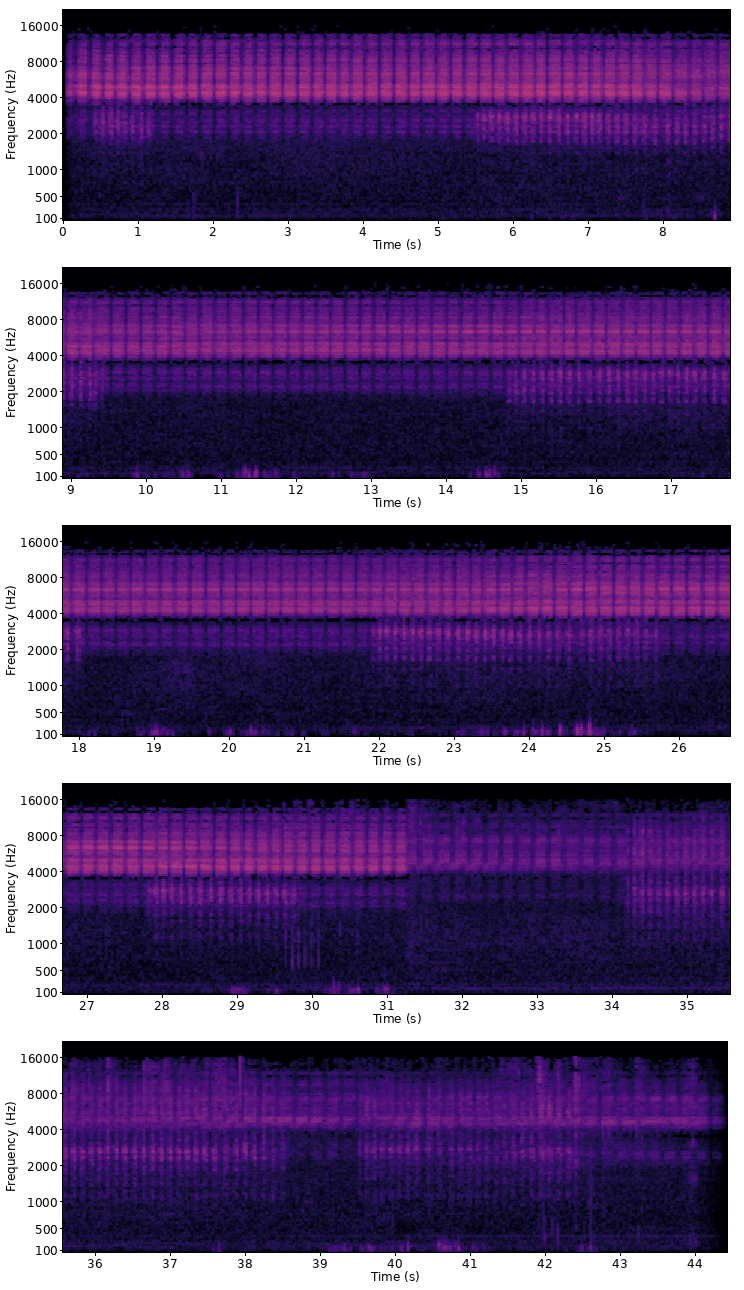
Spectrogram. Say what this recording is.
grillos en Lloret
grillos, nature, insectos, field-recording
